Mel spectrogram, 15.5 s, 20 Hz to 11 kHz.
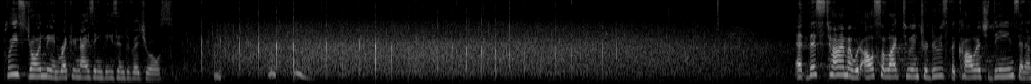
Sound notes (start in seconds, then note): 2.7 applause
